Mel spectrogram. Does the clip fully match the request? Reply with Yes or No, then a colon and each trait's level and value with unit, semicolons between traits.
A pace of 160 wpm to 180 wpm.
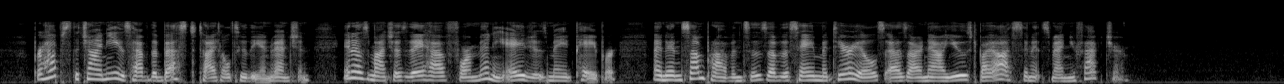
Yes: average, 170 wpm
